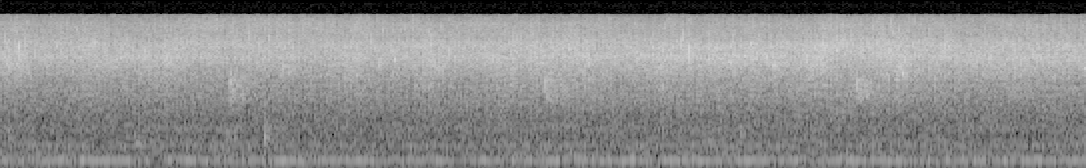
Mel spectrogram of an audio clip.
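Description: Okra pieces frying in hot oil in a nonstick frying pan: a steady sizzle, with a few light scrapes as the pieces are turned with plastic tongs. A steady low hum runs underneath.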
